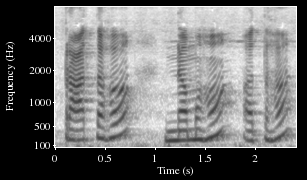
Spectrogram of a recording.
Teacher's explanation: विसर्ग उसी को बोलते हैं, जैसे प्रातः, नमः, अतः, इसको ह के रूप में बोला जाता है। विसर्ग को ह के रूप में बोला जाता है। जब साउंड होता है तो ह निकलेगा, प्रातः, नमः, अतः।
